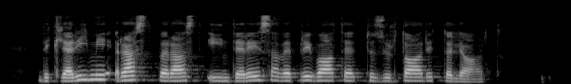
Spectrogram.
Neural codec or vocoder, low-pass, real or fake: none; 9.9 kHz; real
